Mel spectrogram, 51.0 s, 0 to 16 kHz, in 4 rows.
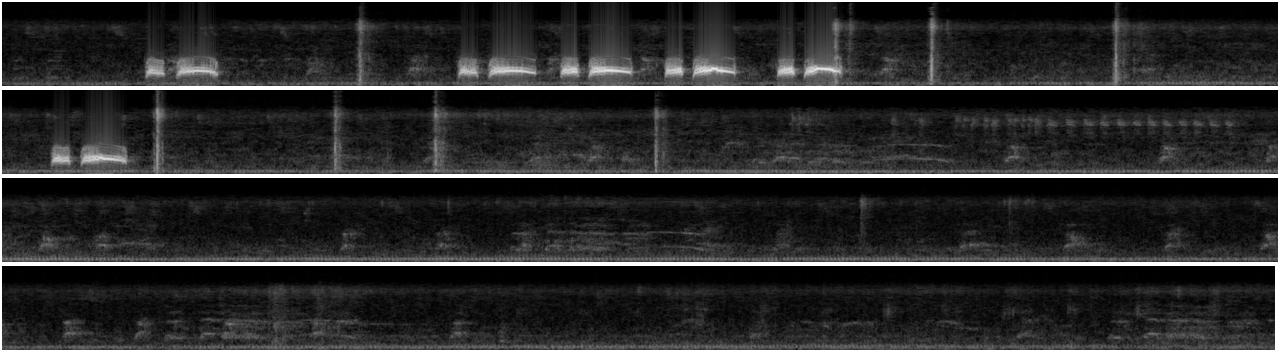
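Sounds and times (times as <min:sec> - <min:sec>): dove cooing: 0:01.2 - 0:03.2, 0:04.1 - 0:09.1, 0:11.2 - 0:15.4, 0:29.8 - 0:36.5.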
